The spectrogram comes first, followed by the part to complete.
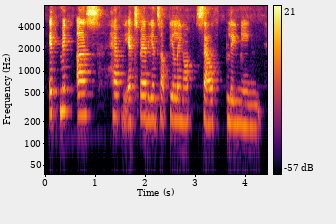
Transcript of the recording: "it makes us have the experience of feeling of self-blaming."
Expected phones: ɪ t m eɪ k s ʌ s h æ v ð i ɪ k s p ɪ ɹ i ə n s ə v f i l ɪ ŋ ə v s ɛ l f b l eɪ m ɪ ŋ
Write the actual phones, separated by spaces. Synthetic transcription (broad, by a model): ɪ t m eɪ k ʌ s h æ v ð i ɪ k s p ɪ ɹ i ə n s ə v f i l ɪ ŋ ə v s ɛ l f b l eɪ m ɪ ŋ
